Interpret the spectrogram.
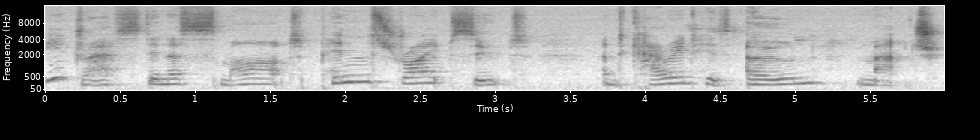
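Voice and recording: Someone reads aloud in a natural voice, and the pitch shifts in an ordinary way.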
